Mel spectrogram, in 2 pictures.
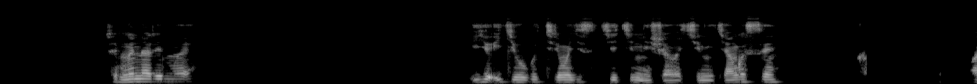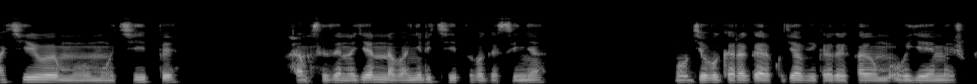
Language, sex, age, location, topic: Kinyarwanda, male, 18-24, Musanze, government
